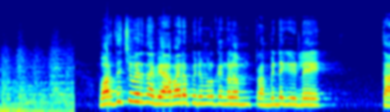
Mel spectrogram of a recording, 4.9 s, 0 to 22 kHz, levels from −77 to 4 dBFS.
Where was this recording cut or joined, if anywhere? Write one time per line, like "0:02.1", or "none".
0:01.0

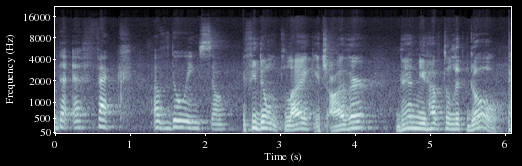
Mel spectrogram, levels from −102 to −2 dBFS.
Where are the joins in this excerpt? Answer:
0:02.5

